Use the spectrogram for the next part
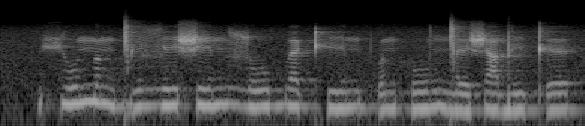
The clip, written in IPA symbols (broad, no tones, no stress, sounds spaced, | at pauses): ç u n ʊ n ɡ͡ǀ i ɮ i ʃ i n ɮ u b ɛ kʰ i n pʼ ʊ n h u ŋ͡ǀ ɪ ʃ a d i kʼ ɪ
